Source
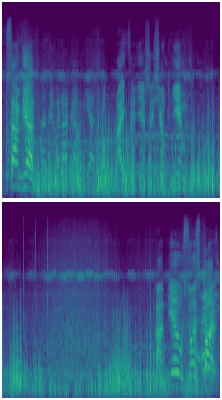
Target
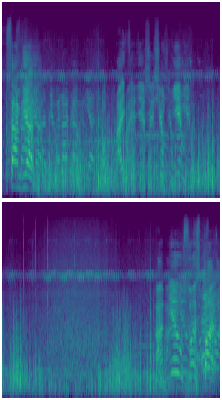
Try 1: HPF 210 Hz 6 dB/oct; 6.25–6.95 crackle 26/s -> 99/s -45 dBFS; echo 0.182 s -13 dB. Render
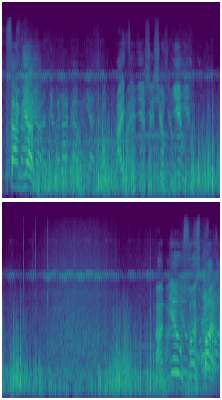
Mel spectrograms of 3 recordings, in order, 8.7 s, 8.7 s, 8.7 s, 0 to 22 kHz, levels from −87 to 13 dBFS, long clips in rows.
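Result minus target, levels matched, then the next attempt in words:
250 Hz band +3.0 dB
HPF 480 Hz 6 dB/oct; 6.25–6.95 crackle 26/s -> 99/s -45 dBFS; echo 0.182 s -13 dB

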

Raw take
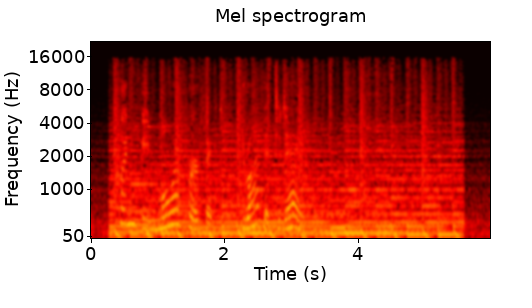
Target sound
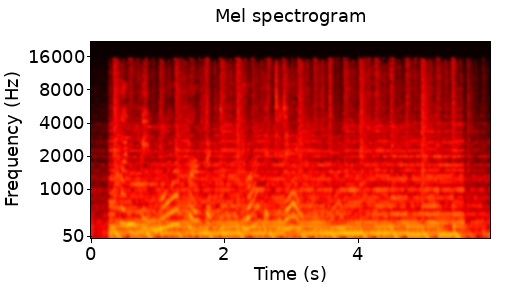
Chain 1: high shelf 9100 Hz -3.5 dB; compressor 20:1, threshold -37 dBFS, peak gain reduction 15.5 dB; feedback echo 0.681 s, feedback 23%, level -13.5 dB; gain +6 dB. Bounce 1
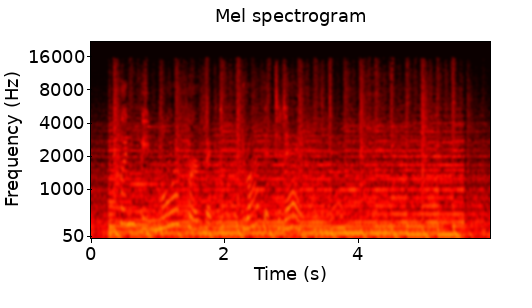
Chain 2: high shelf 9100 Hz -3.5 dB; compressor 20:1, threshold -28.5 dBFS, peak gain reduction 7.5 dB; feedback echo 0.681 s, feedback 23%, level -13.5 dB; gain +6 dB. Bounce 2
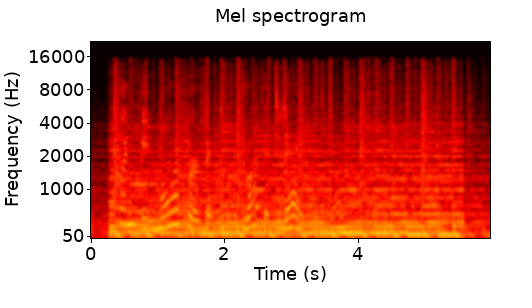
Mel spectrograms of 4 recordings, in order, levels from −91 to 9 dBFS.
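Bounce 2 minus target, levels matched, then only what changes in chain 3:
8000 Hz band -3.0 dB
change: high shelf 9100 Hz +5.5 dB

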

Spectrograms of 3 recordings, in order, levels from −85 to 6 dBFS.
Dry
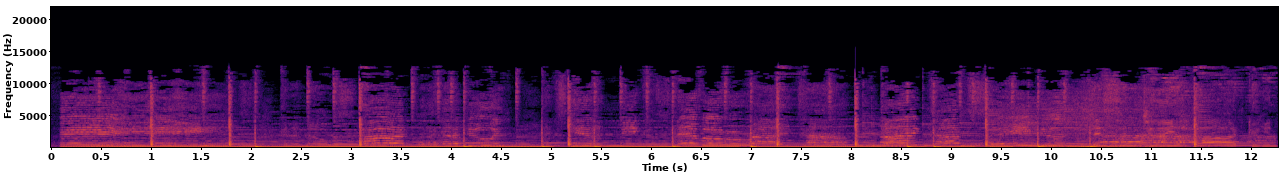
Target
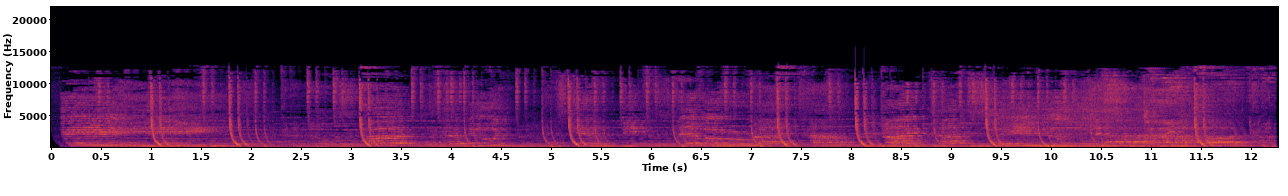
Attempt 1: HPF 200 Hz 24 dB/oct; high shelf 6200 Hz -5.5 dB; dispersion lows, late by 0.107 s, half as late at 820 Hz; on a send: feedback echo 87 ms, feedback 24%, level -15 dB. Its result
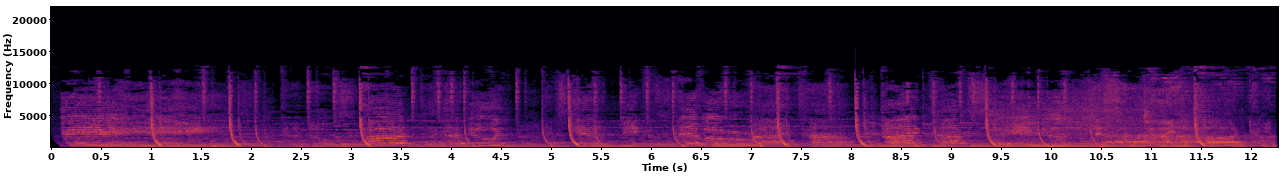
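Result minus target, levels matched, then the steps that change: echo-to-direct -9 dB; 8000 Hz band -4.5 dB
change: high shelf 6200 Hz +4 dB; change: feedback echo 87 ms, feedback 24%, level -6 dB

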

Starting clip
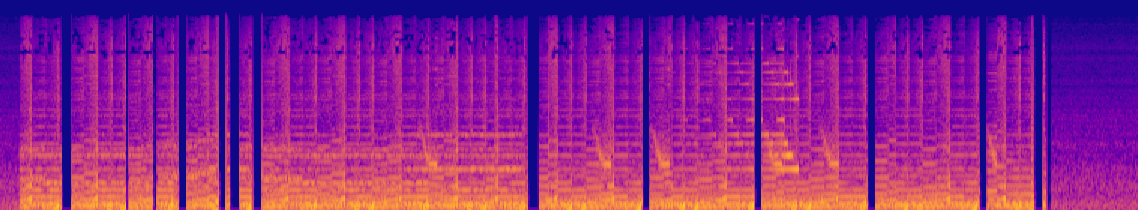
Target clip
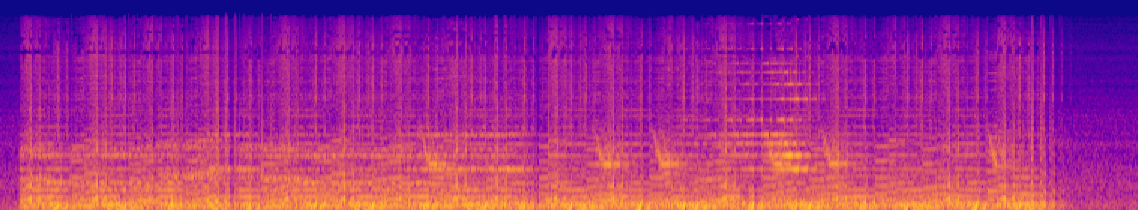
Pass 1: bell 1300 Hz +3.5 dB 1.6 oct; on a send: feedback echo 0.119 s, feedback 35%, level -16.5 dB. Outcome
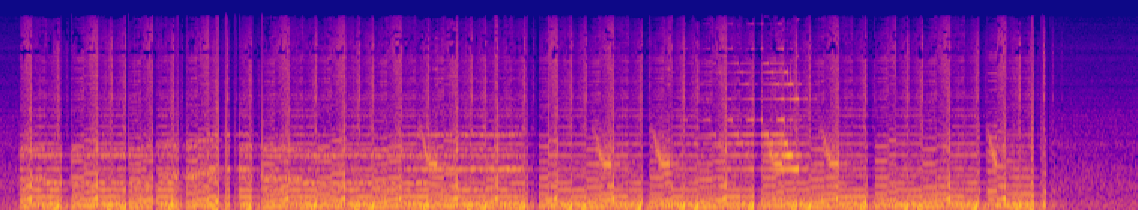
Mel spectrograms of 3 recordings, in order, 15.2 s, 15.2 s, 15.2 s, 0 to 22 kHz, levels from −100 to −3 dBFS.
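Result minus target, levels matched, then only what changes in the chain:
echo-to-direct -11.5 dB
change: feedback echo 0.119 s, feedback 35%, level -5 dB

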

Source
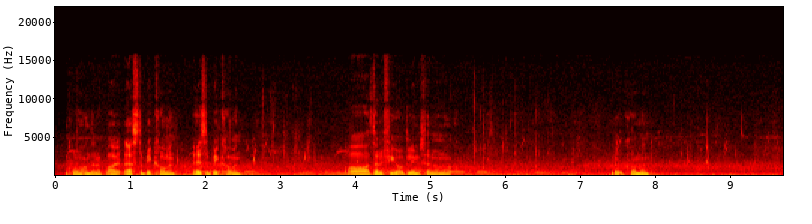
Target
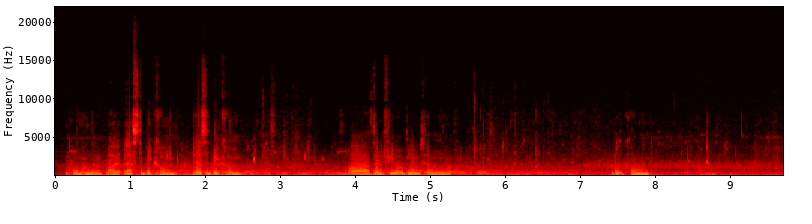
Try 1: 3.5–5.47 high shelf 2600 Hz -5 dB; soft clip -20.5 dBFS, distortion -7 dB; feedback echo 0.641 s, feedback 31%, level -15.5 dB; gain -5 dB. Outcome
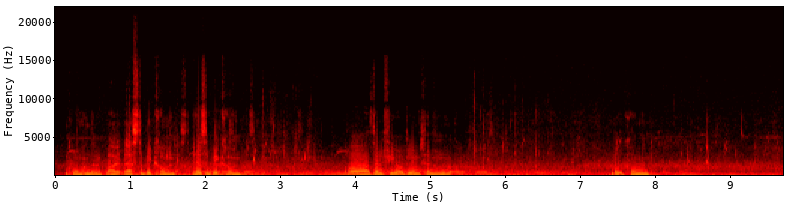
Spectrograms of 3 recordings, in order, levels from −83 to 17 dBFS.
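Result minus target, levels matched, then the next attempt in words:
echo 0.277 s early
3.5–5.47 high shelf 2600 Hz -5 dB; soft clip -20.5 dBFS, distortion -7 dB; feedback echo 0.918 s, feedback 31%, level -15.5 dB; gain -5 dB

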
